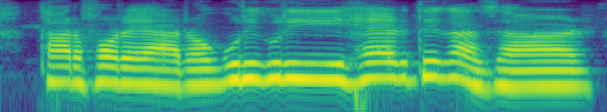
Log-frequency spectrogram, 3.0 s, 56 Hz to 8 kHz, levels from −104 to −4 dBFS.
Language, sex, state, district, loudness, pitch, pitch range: Chakma, female, Tripura, Unakoti, -13 LUFS, 215 Hz, 185-245 Hz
